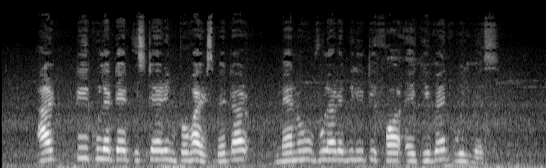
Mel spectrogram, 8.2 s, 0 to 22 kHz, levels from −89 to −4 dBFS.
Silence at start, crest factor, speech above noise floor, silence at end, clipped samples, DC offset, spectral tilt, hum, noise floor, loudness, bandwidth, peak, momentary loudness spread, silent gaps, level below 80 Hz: 0.1 s; 18 dB; 26 dB; 0.05 s; under 0.1%; under 0.1%; -6 dB/octave; none; -45 dBFS; -20 LUFS; 14 kHz; -2 dBFS; 13 LU; none; -42 dBFS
